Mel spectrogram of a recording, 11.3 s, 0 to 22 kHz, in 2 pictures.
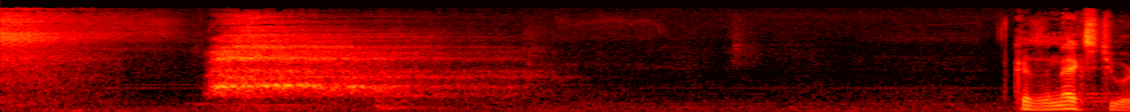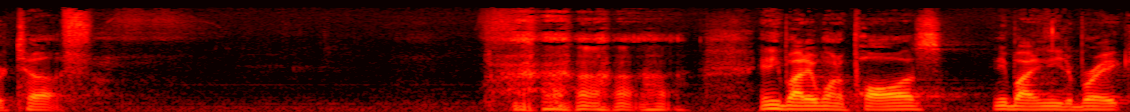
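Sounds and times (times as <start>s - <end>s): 
deep breath taken during a church service: 0.0s - 3.0s
speech: 5.1s - 6.2s, 8.2s - 11.2s.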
